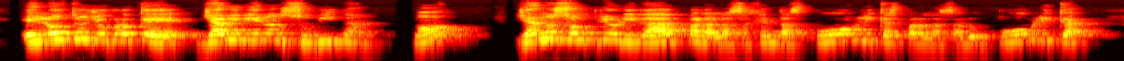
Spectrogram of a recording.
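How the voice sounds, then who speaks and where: A woman speaks at a fairly slow pace with a high pitch and ordinary pitch variation. Her tone is dark and mellow, and the room echo is audible. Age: 60s. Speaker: HIV activist. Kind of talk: panel discussion. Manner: animated.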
